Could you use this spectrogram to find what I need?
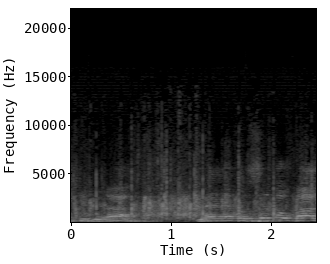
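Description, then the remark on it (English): Steady applause at a plaque unveiling, with dense, continuous clapping, mixed with loud voices calling out over it throughout the short stretch. “Here's the plaque, so applause now.”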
